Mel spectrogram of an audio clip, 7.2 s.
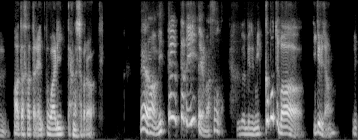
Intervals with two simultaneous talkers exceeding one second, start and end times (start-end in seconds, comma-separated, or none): none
